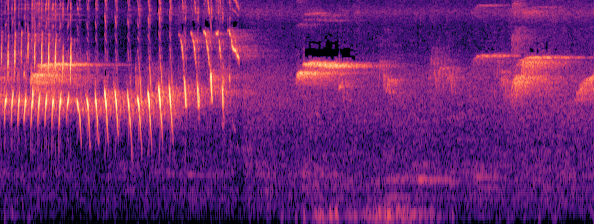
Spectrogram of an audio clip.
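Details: Excited male canary song meant to stimulate a female for mating: a loud rapid trill of descending notes for two seconds, followed by quieter drawn-out whistles and faint low background noise.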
